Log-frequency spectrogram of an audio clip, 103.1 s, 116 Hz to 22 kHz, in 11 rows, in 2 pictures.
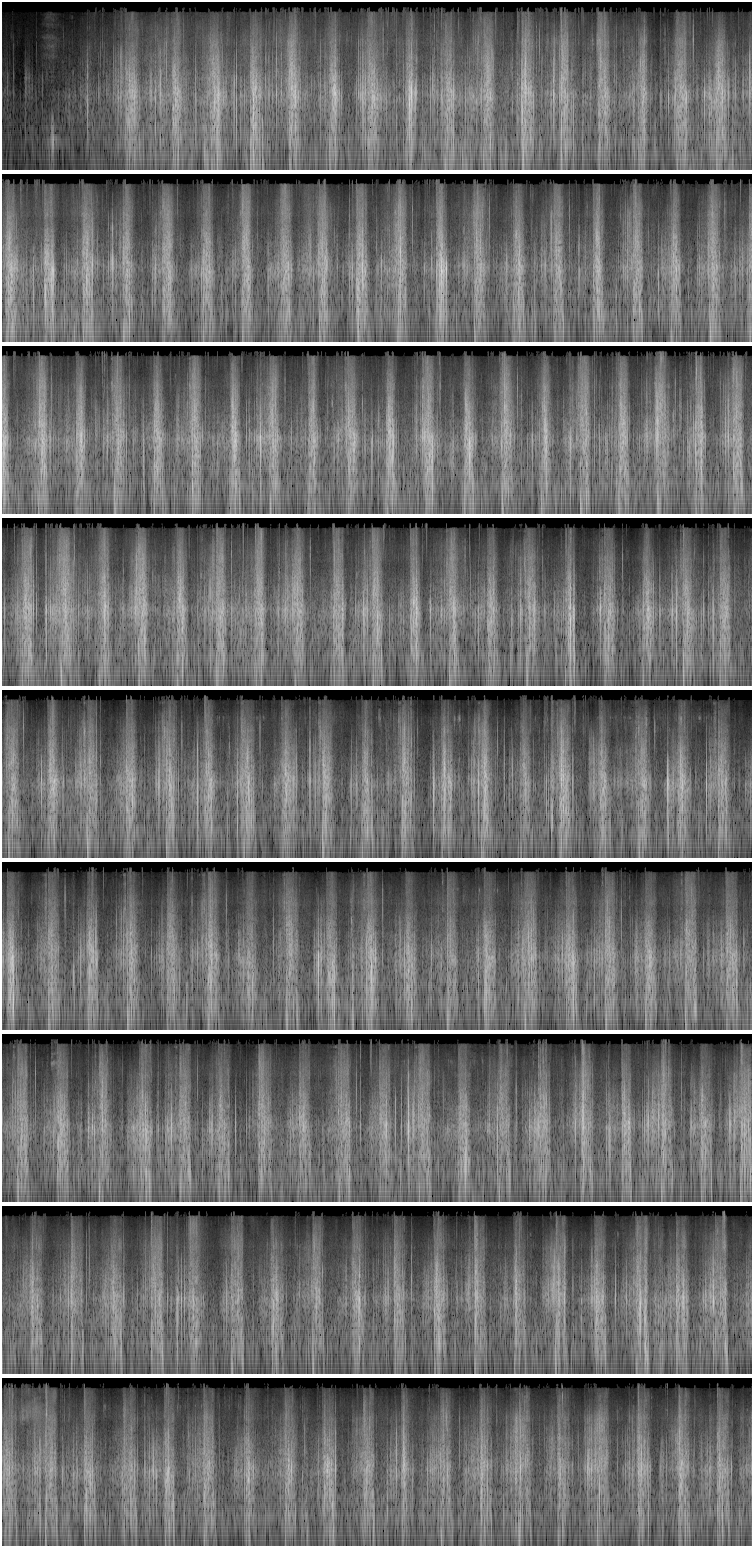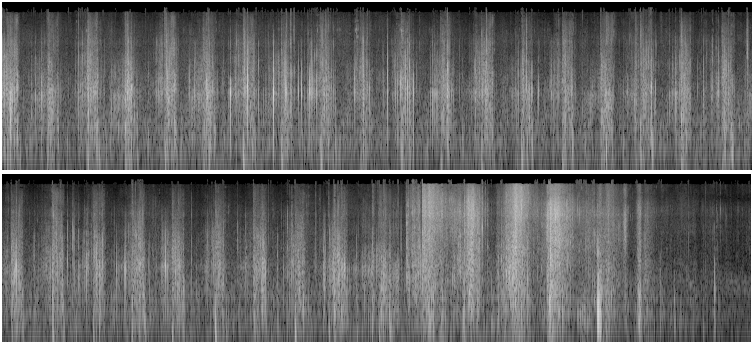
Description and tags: A Walk with stop
walks on the gravel road and stops next to the road. Recorded by Zoom 4 F and Sennheiser MKE 600
feet, foot, footstep, footsteps, forest, grass, gravel, step, steps, walk, walking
